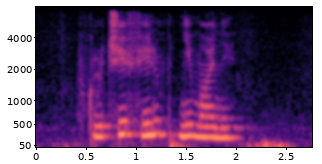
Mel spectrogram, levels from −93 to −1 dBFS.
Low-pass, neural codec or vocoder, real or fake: 7.2 kHz; none; real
